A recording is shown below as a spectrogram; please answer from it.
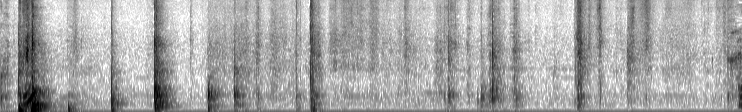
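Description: Oracle cards being cut and handled during a tarot-style reading, a run of short dry riffling snaps and card taps in uneven bursts, close and fairly quiet, with no talk over them.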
